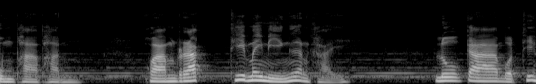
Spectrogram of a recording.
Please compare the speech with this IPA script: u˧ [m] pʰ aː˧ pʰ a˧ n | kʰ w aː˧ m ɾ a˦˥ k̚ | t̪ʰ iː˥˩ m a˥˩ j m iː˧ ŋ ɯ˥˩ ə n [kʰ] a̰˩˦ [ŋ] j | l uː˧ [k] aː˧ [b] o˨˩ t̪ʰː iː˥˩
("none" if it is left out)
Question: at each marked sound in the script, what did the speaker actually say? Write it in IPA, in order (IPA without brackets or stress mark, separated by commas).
m, kʰ, none, k, b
